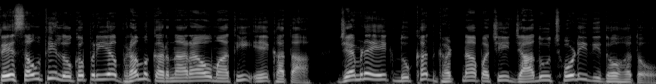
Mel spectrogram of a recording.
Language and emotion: Gujarati, neutral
